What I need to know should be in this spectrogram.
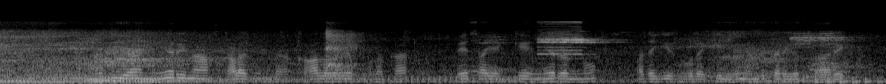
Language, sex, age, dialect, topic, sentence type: Kannada, male, 51-55, Central, agriculture, question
